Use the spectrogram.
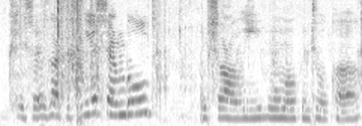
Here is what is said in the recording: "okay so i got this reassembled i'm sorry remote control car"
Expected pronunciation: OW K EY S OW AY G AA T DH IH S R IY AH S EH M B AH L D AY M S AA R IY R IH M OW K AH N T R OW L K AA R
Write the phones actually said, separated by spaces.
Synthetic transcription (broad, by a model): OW K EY S OW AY G AA T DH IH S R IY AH S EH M B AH L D AY M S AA L IY W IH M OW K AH N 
